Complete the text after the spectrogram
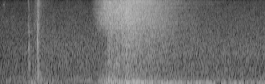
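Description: A figure lands with a heavy thud and a rush of air.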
